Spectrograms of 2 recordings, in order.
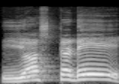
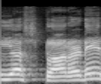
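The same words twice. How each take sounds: First: The r sound is silent in the word. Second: The r sound is clearly pronounced in the word. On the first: The speaker calls it right. "आर का उच्चारण नहीं किया जाता है, इसको बोला जाता है" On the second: The speaker calls it wrong. "इसको यस्टरडे नहीं पढ़ा जाता है"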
